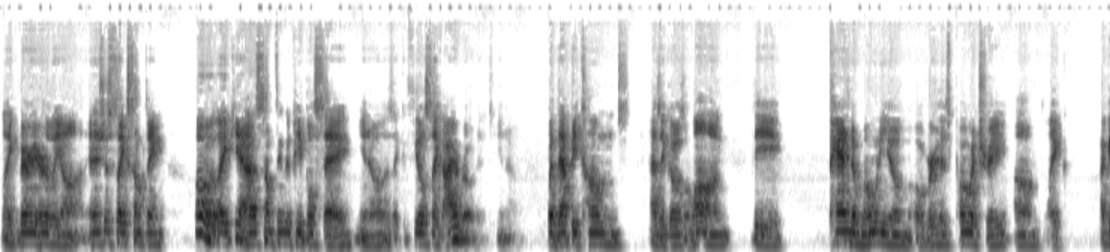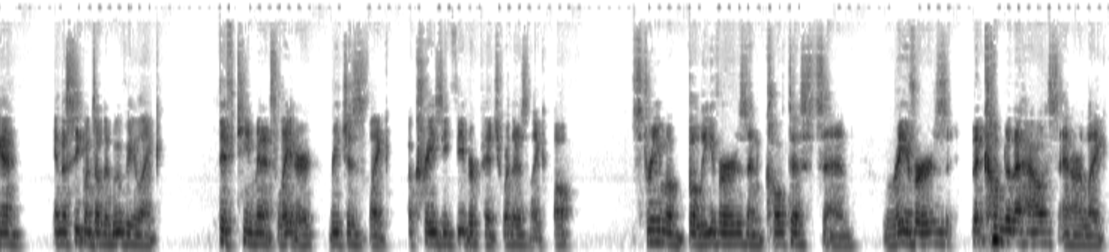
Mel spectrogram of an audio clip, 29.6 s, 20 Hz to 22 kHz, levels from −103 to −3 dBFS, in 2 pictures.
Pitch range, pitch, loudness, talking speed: 115-135 Hz, 125 Hz, -24 LUFS, 160 wpm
